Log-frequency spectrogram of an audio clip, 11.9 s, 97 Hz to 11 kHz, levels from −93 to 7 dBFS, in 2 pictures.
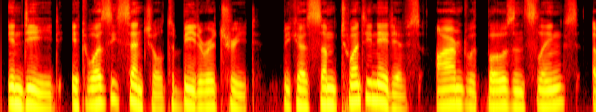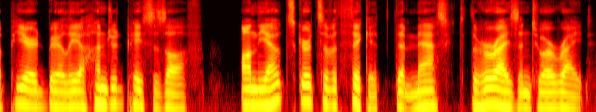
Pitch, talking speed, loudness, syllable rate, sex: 125 Hz, 180 wpm, -20 LUFS, 5.3 syllables/s, male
